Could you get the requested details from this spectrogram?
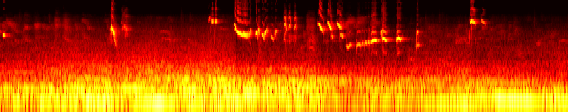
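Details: Orange-headed thrush, played as a lure and master song for caged birds: scattered sharp notes give way to a run of downward-sliding whistles and twisting phrases, steady low hum underneath.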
